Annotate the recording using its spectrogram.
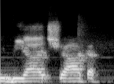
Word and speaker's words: Biaz Shaka: Let me make this easier on your audience, though. My name is actually Biaz Shaka. Just so you don't think you're pronouncing an appetizer on an Italian menu, my friends call me Bill.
